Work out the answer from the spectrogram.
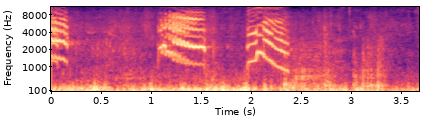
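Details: Baby parrots give two rasping squawks that drop in pitch, the second sharper and steeper, over a steady low background rumble.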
